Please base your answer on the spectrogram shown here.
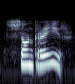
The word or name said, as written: sonreir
